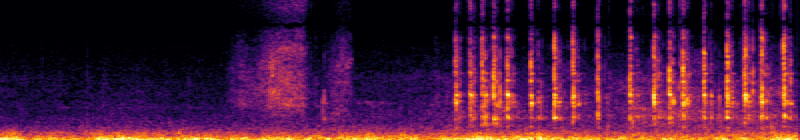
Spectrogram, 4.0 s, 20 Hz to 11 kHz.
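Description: Low wind noise on the microphone, then from a little past halfway a fast, even clicking, about a dozen clicks a second, as the handle of a DAM Quick 550 spinning reel is cranked and its anti-reverse pawl ratchets over the teeth.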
